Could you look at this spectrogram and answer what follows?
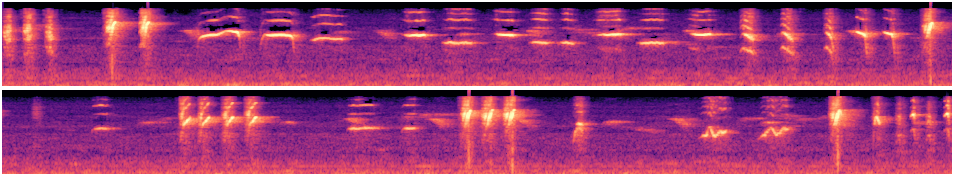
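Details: Brown-throated sunbird song used as a lure, the bird described as actively singing and showing off its repertoire: a busy medley of high thin chirps, short whistled slurs, and rapid twittering bursts with brief pauses between phrases.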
